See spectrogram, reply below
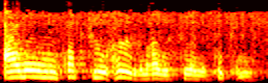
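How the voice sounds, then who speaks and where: A woman's voice: mid-range voice, expressive, brisk, lightly acted. Level-headed, concerned female sleuth's assistant played by a woman, vintage radio drama, muffled with faint noise. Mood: earnest, reassuring. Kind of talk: 1950s radio drama acting. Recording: muffled, noisy 1950s radio recording.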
